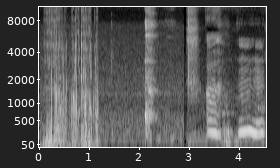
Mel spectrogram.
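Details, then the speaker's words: An acted, simulated cough: a run of harsh, forced bursts, then two single coughs and a drawn-out voiced groan, given by the mother in a home-remedy skit. "उफो mummy आपको तो बहुत खांसी आ रही है। खांसी का इलाज चाय से नहीं होने वाला है।"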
